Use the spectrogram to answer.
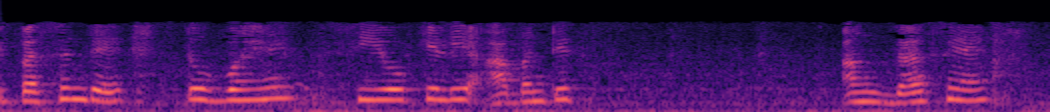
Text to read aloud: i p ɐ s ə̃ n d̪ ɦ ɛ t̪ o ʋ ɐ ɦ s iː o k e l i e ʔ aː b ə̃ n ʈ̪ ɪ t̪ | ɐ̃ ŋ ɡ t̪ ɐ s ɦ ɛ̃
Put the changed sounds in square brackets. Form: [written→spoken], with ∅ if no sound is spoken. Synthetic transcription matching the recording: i p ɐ s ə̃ n d̪ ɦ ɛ t̪ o ʋ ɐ ɦ s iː o k e l i e ʔ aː b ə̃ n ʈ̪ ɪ t̪ | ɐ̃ ŋ ɡ [t̪→d̪] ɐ s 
